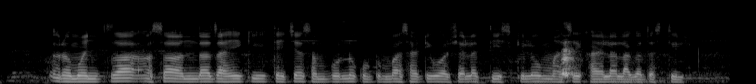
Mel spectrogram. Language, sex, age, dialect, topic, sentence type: Marathi, male, 46-50, Standard Marathi, agriculture, statement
